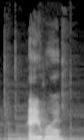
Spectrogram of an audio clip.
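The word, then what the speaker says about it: Pahrump: Payrump, I keep hearing people pronounce it Payrump, so that's what I'm gonna say, is a real city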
